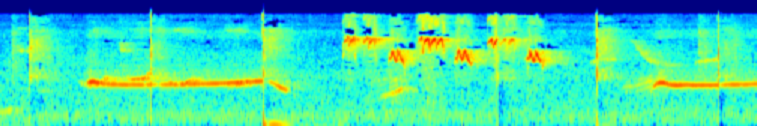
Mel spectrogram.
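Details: Great tit singing a song of many variations: a long steady mid-pitched whistle, then quick high two-note chirps alternating up and down, then another drawn-out whistle, with sharp clicks throughout.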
